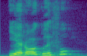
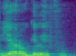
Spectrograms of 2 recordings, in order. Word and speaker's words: hieróglifo: Hieróglifo ou hieroglifo. Boêmio ou boemia. Xerox ou xerox. Dentro do conceito de sílaba, a gente também trabalha os conceitos de encontros vocálicos e encontros consonantais.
